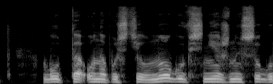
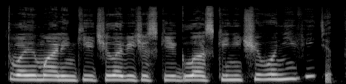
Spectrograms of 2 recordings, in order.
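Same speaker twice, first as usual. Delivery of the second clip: high, sneering vampire voice; mocking vampire; 8 semitones higher, 3 dB louder than usual. A narrator's reading. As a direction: belittle the human child. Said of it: "усмехнулся вампир". (насмешливый вампир)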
